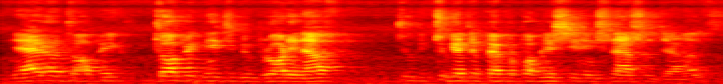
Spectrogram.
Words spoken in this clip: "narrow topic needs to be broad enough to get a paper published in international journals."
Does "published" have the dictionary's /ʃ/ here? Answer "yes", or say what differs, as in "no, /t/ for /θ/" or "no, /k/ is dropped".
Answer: no, /s/ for /ʃ/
